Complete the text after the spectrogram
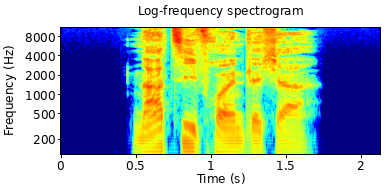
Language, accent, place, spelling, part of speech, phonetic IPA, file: German, Germany, Berlin, nazifreundlicher, adjective, [ˈnaːt͡siˌfʁɔɪ̯ntlɪçɐ], De-nazifreundlicher.ogg
- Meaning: 1. comparative degree of nazifreundlich 2. inflection of nazifreundlich: strong/mixed nominative masculine singular 3. inflection of nazifreundlich: strong genitive/dative feminine singular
